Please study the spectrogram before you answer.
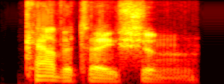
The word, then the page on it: cavitation: British English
